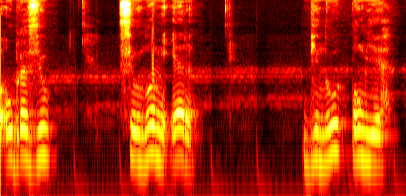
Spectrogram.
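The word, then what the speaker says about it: Binot: Seu nome era Binô Palmier.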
